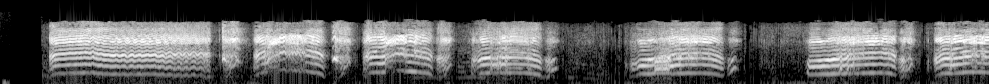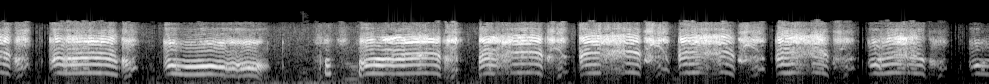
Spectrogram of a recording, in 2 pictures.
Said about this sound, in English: So that the sound of a baby crying, it's the uh, if, if you're not at all connected to a situation, you're like in an airplane or something, then it's just really annoying.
